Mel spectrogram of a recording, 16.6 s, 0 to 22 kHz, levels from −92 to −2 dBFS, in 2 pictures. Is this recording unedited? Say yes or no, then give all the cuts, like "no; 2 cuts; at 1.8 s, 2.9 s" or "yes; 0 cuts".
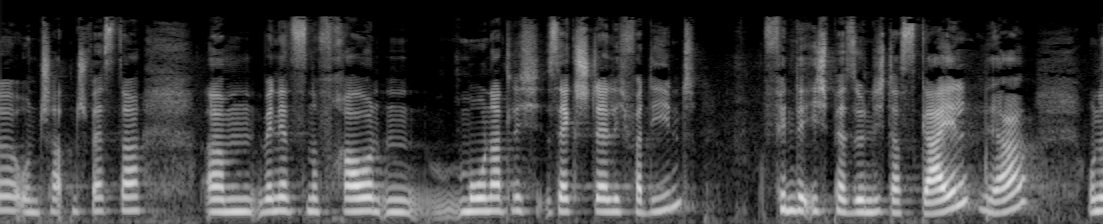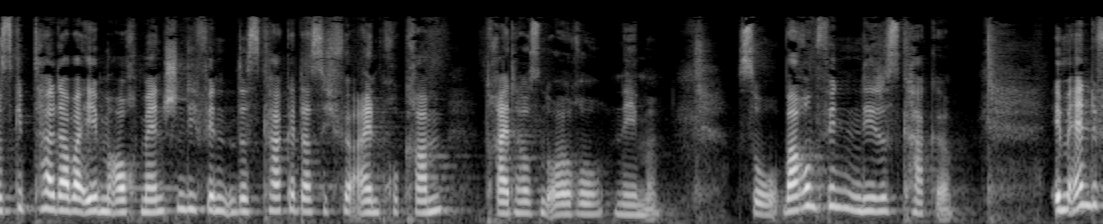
yes; 0 cuts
